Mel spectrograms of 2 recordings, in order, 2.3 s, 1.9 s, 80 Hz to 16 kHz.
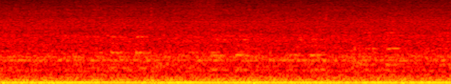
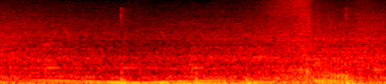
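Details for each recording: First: Smooth, steady idle on a 2001 Acura TL with no misfire after cleaning the idle air control valve, which fixed the P0505 check-engine code. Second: 2001 Acura TL, check engine light, idling in park, likely when cold: RPM hunting up and down without throttle, stalling; faulty idle air control valve (P0505), removed for cleaning.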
